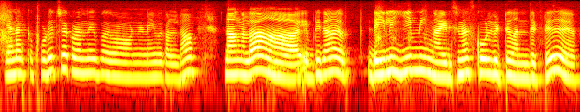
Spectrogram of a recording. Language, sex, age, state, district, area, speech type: Tamil, female, 30-45, Tamil Nadu, Mayiladuthurai, rural, spontaneous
